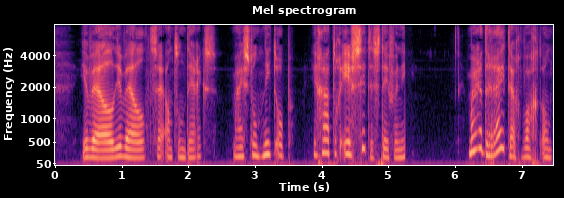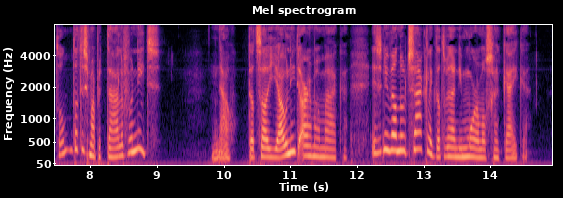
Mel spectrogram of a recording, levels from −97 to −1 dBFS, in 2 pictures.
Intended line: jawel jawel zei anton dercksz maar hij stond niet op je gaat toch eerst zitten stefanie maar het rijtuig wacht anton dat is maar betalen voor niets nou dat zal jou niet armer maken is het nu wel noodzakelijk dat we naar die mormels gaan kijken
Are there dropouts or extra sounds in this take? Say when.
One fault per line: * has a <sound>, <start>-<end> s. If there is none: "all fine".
* has a dropout, 5.2-5.4 s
